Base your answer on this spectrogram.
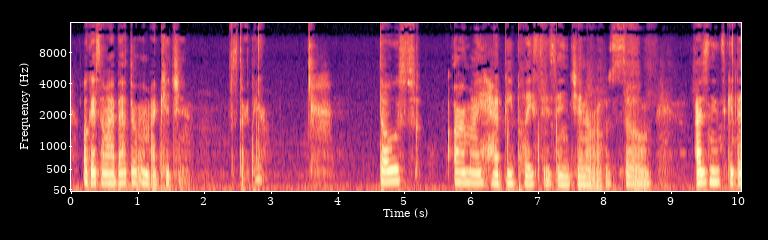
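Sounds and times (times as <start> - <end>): woman breathing: 3.5 - 4.2, 8.7 - 9.3.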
